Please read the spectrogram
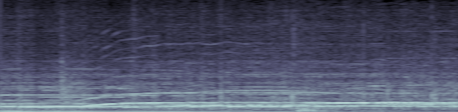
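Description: Live blues band: harmonica playing long notes that bend up and down in pitch over electric guitar, bass and drums. The low bass notes stop with a single hit about one and a half seconds in.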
